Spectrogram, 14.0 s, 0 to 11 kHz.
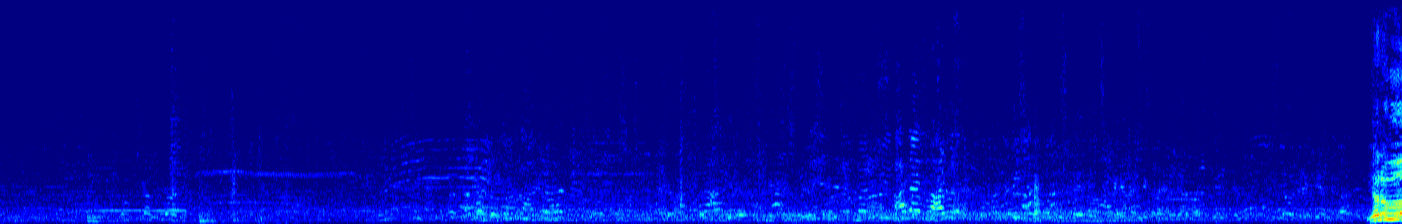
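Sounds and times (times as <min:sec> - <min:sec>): crowd chatter: 0:00.0 - 0:14.0.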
